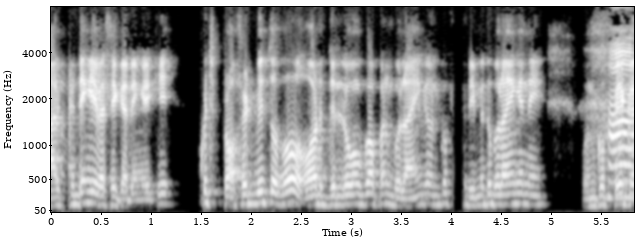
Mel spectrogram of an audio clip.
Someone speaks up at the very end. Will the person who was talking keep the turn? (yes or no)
no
